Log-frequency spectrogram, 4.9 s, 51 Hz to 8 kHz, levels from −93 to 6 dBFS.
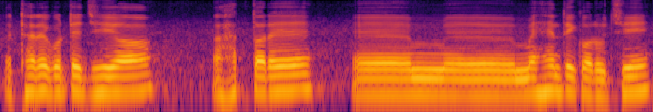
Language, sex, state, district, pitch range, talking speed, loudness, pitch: Odia, male, Odisha, Malkangiri, 115-130 Hz, 100 wpm, -14 LUFS, 125 Hz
